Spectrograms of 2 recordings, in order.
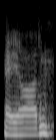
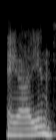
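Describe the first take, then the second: First: "Eärien" said as "Ay-ah-den", unsure with a rising end; a tentative first stab at "Eärien", voice lifting; "Eärien" fumbled as "ay-AH-den" in a casual English accent; first try at the name. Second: "Eärien" retried as "Ay-ah-ree-en", a little firmer; a second go at "Eärien" that fills in the missing r sound; "Eärien" redone as "ay-AR-ee-en", settling on the name; corrected name. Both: Shown as a demonstration. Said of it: "I can't do these voices and these fucking names with my accent".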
